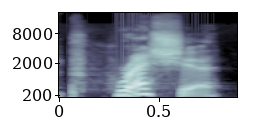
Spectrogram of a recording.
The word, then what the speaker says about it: pressure: And then pressure. We have two S's there, but in this word, they're making a sh sound.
